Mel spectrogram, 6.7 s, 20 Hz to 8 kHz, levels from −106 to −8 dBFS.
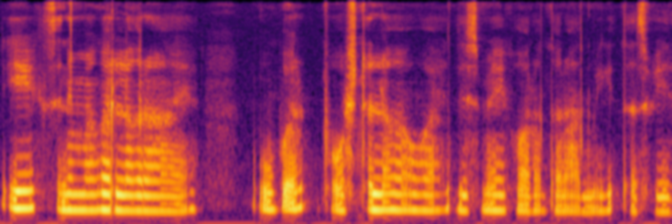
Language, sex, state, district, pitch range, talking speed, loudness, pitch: Hindi, female, Uttar Pradesh, Etah, 205-220 Hz, 180 wpm, -19 LUFS, 210 Hz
